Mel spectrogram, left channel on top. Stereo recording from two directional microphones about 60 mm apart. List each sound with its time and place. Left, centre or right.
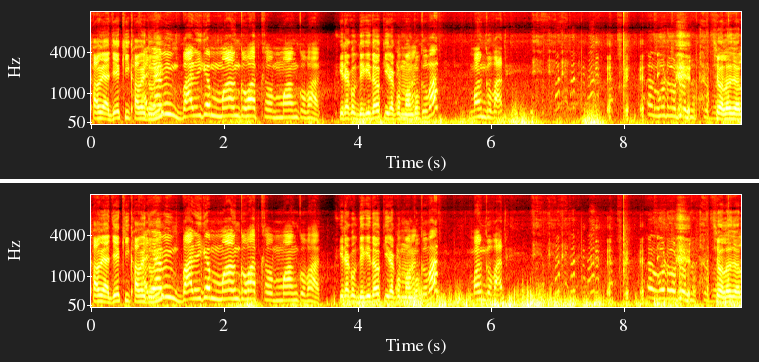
0.0 s speech: right
5.7 s speech: right
8.0 s speech: right
8.7 s speech: right
9.4 s speech: centre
